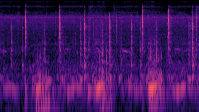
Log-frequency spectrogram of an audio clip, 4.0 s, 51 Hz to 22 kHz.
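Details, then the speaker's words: Circa-1926 Ford Model T 20 hp engine, long sitting, turned slowly by hand with a thumb over the spark plug hole: firm puff and resistance about once a second; good compression. "let me roll it and put your thumb on now let's see if there's compression nice that's like ten to one workout program yeah compression compression you can see the whole motor moving in there"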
